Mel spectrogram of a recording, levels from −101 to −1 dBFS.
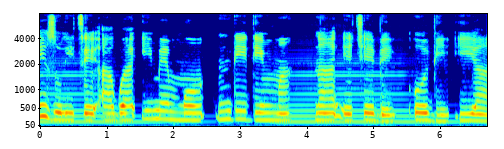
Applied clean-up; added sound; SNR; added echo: none; Bowed string instrument; 20 dB; none.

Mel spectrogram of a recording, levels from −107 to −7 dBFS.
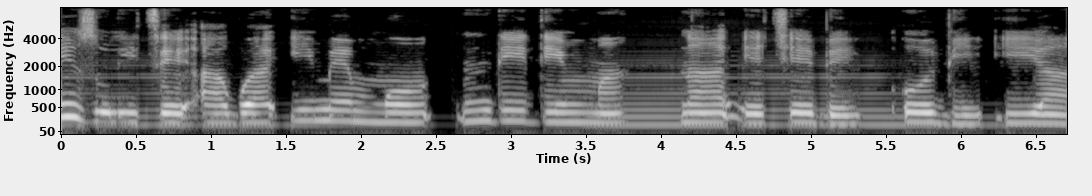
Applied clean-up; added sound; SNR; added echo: neural mask model RNNoise.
